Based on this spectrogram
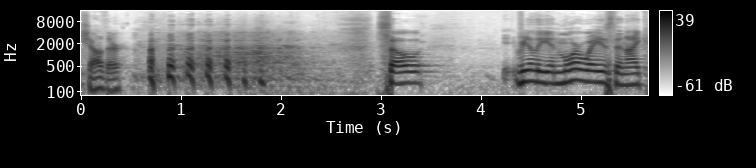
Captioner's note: laugh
